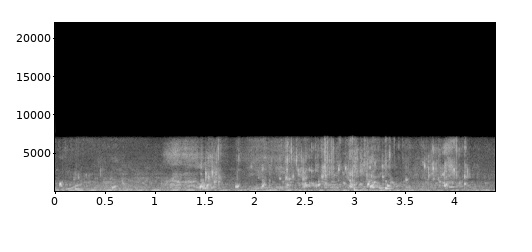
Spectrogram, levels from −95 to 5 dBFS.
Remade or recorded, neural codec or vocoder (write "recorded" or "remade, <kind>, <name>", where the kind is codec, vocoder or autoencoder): remade, autoencoder, DAC-VAE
